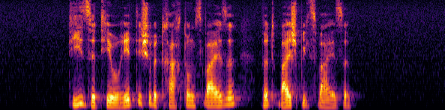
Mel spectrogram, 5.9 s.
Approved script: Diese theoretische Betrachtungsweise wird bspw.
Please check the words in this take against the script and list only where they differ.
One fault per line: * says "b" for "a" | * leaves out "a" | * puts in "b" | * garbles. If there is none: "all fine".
all fine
